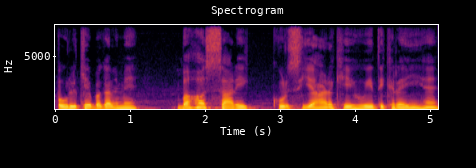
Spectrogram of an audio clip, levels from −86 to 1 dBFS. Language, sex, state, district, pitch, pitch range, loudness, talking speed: Hindi, male, Bihar, Patna, 140 Hz, 125-155 Hz, -14 LUFS, 140 wpm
